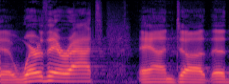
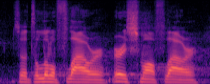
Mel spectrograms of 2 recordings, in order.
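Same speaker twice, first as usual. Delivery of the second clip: normal talking voice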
